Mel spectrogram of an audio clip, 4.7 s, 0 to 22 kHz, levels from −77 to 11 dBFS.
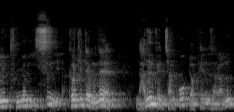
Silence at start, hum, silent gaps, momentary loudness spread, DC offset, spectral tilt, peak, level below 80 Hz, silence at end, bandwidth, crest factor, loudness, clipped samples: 0 s; none; none; 10 LU; under 0.1%; -5 dB/octave; -10 dBFS; -68 dBFS; 0 s; 14.5 kHz; 16 dB; -26 LUFS; under 0.1%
